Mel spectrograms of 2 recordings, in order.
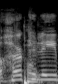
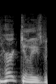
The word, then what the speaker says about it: Hercule: Hercule Poirot, right? – Not Hercules, though. It's spelled Hercules, but it's Hercule Poirot.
